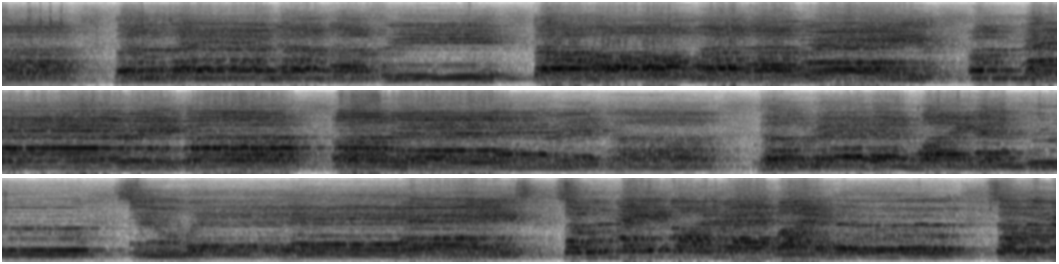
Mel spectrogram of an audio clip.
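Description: An a cappella vocal ensemble of men and women singing in harmony, phrase after phrase with short breaths between.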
